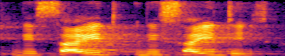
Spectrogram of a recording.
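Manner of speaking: "decided" with a sounded "id" ending; bare "Decide", then "decided" with "id" added; extra "id" syllable. Shown as a demonstration. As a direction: say "decided" in three beats, de-cide-id. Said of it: "agregar la pronunciación id".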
